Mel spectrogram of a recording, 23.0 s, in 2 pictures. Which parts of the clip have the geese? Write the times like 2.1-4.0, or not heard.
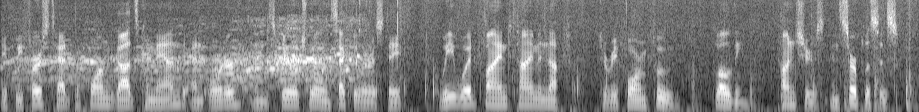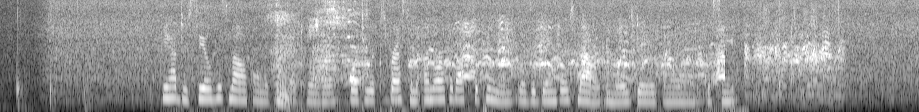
0.0-4.7, 14.8-22.1.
